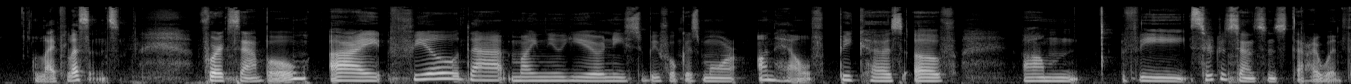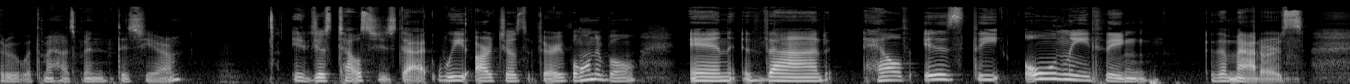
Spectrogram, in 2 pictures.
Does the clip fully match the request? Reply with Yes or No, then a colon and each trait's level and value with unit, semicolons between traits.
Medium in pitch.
Yes: medium, 175 Hz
